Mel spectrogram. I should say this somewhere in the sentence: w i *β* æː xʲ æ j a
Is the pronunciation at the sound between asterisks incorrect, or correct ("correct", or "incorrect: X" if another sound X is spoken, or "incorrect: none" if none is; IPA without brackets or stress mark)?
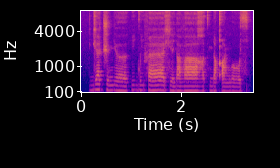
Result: incorrect: f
